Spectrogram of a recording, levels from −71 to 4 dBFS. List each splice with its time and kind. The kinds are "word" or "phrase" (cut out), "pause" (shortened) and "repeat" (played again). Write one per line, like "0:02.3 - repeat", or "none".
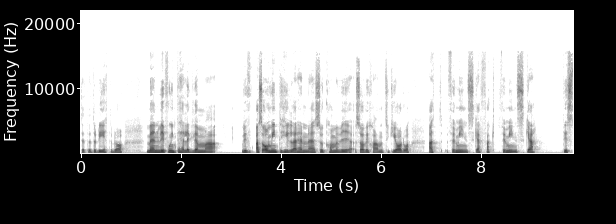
0:08.3 - pause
